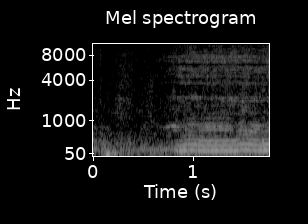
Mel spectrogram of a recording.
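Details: Sleeping person whose snoring kept others awake all weekend: one drawn-out, buzzing snore that swells in loudness over about two seconds.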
